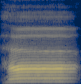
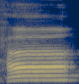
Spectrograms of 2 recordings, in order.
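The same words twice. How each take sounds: First: 'ہا' with light airy H, loud and held; letter demonstration. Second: 'ہا' with strong throaty H, high and loud; held 'ہا' squeezed from mid-throat; letter demonstration. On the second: Teacher contrasting two H letters, throaty and long. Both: Shown as a demonstration. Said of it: "یہ ملا جلا رجحان ہے".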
